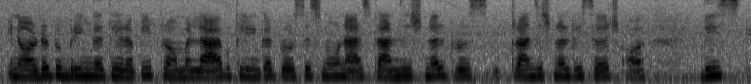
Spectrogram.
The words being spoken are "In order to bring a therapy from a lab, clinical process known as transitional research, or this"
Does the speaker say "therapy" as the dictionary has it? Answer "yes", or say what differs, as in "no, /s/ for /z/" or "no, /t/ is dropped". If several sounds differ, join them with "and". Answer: no, /t/ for /θ/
